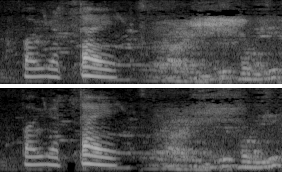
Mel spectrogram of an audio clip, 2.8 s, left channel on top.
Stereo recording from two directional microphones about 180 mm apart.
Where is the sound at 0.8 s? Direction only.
35° right (ahead or behind).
